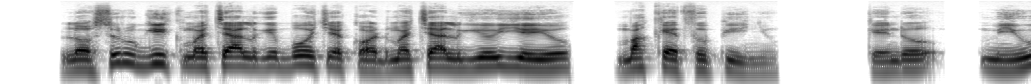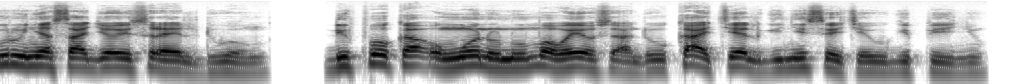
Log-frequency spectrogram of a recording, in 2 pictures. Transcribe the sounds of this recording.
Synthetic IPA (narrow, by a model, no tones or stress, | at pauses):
lɔsɾuɡikmat͡ʃalɡɪbot͡ʃɛkɔdmat͡ʃalɡɪojejo | makɛt̪opiɲu | kendo | miuɾuɲasad͡ʒɔɪsɾaɛldwoŋ | dipokaoŋwononumɔwɛjɔsanduukaːt͡ʃjɛlɡɪɲiset͡ʃeuɡipiɲu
